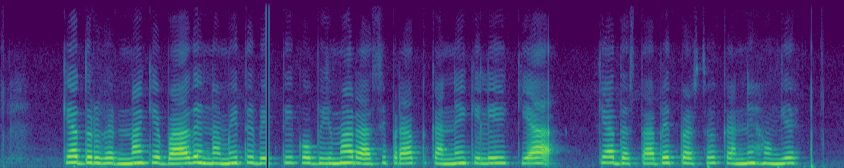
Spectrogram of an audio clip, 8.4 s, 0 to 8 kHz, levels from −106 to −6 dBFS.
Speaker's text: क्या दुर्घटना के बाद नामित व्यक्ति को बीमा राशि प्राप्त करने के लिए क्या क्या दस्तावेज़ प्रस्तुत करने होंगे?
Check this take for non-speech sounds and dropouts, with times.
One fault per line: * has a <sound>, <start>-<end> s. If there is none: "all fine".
* has a dropout, 2.7-2.7 s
